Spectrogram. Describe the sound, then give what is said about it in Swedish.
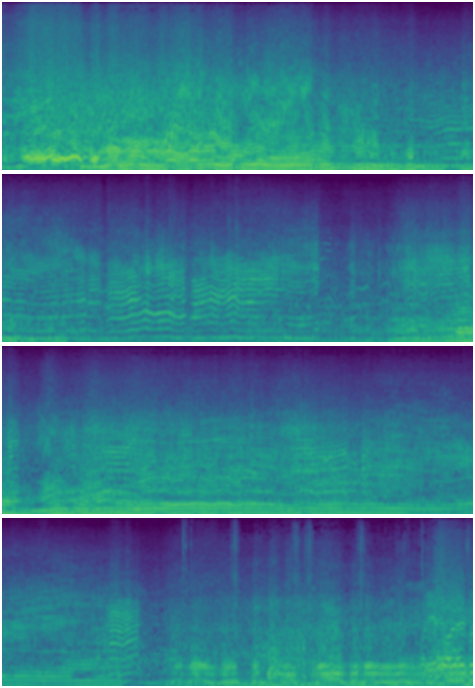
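Three motorcycles rev hard and loud through the peat bog known as Gugges myr, their pitch rising and falling in overlapping waves as they plough through wet mud and throw it toward spectators, with a constant roar that barely lets up. “Tre som kör igenom här. Gasar på friskt här. Flyttar myren ut i publiken.”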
